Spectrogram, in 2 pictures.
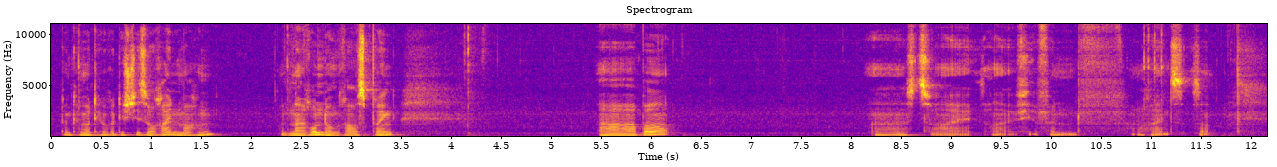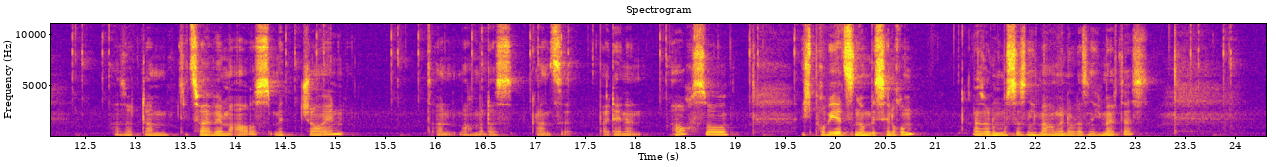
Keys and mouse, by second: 0.4-2.4 drag, 2.8 ctrl+z, 3.1-11.1 middle drag, 6.1 ctrl+r, 11.1 click, 11.2 middle click, 11.7 a, 12.4-12.9 shift+right drag, 14.1 j, 15.1 j, 16.0 j, 17.0 click, 17.6 j, 18.9 j, 19.8 j, 21.1 j, 21.6 a, 23.1 2.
